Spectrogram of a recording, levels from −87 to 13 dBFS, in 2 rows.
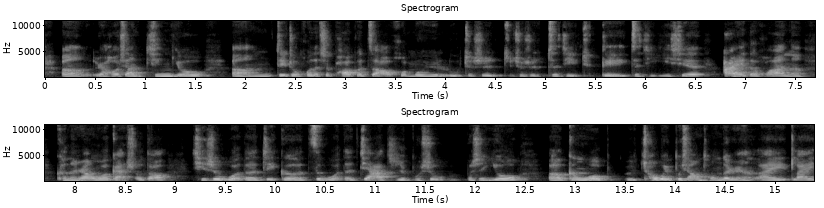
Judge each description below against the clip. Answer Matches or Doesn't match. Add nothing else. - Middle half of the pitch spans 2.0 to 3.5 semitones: Matches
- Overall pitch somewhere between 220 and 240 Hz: Doesn't match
